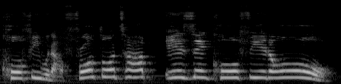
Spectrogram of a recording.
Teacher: One feature common in New York City is what we call a raised vowel in words like thought and cloth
